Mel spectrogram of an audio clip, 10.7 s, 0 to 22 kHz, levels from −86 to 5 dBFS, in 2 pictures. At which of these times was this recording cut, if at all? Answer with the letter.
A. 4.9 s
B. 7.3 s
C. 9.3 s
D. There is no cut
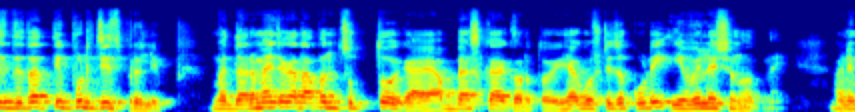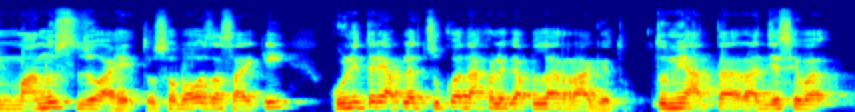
C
